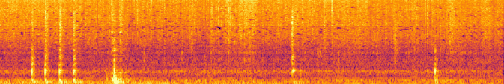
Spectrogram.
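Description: Brown fried rice sizzling in a hot pan as it is stirred and tossed with a wooden spatula, the utensils knocking against the pan several times in the first second and a half and twice more later.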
